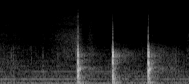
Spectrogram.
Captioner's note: knock-knock-knock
